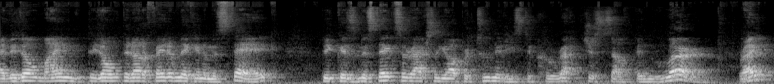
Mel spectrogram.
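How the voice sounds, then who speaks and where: At a fairly quick pace, a man with a fairly high pitch speaks amid audible room echo and noticeable background noise. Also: ordinary pitch variation. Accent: Canadian. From Canada, Toronto. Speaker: hairdresser. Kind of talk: casual chat.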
